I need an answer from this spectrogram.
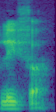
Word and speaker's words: Luther: Um, but then with TH turns to F. Luther. Lofah. Lofah. Lofah. Yeah, Lofah. That's the kind of multicultural London English way of pronouncing Luther.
